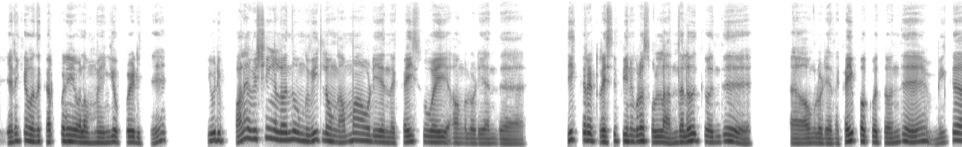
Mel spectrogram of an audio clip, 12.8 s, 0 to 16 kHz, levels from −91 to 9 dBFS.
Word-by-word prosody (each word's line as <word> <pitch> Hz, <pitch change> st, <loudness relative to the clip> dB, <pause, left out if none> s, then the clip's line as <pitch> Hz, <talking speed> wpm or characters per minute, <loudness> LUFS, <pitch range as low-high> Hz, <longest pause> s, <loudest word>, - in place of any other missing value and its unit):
எனக்கே 170 Hz, +4 st, -1 dB
வந்து 150 Hz, 0 st, +2 dB
கற்பனை 155 Hz, +2 st, +1 dB
வளம் 130 Hz, -2 st, +2 dB
எங்கேயோ 135 Hz, +3 st, +1 dB
போய்டுச்சு. 125 Hz, -3 st, -1 dB, 0.7 s
இப்புடி 180 Hz, +1 st, +1 dB, 0.2 s
பல -, -, 0 dB, 0.2 s
விஷயங்கள் 215 Hz, -3 st, +1 dB
வந்து 195 Hz, +2 st, +2 dB
உங்க 165 Hz, -3 st, +1 dB
வீட்ல 185 Hz, -2 st, +1 dB
உங்க 140 Hz, -3 st, -3 dB
அம்மாவுடைய 165 Hz, -3 st, -1 dB
இந்த 125 Hz, -1 st, -2 dB
கை 140 Hz, -, +4 dB
சுவை 140 Hz, -2 st, +2 dB, 0.2 s
அவங்களுடைய 115 Hz, -2 st, -4 dB
அந்த 110 Hz, -1 st, -8 dB, 0.9 s
சீக்ரெட் 185 Hz, -4 st, +1 dB
ரெசிபி 160 Hz, +3 st, 0 dB
ன்னு 150 Hz, -1 st, 0 dB
கூட 165 Hz, -, +6 dB
சொல்லலாம். 135 Hz, -3 st, +2 dB
அந்த 125 Hz, +4 st, -1 dB
அளவுக்கு 160 Hz, 0 st, +3 dB
வந்து 135 Hz, +5 st, -2 dB, 1.0 s
அவங்களுடைய 115 Hz, -1 st, -1 dB
அந்த 110 Hz, -, -8 dB
கை 160 Hz, -, +8 dB
பக்குவத்த 140 Hz, -4 st, 0 dB
வந்து 145 Hz, +4 st, 0 dB, 0.4 s
மிக 125 Hz, +2 st, -9 dB
145 Hz, 155 wpm, -22 LUFS, 130-170 Hz, 1.0 s, கை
